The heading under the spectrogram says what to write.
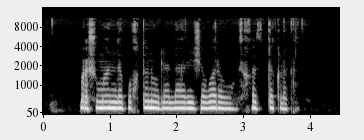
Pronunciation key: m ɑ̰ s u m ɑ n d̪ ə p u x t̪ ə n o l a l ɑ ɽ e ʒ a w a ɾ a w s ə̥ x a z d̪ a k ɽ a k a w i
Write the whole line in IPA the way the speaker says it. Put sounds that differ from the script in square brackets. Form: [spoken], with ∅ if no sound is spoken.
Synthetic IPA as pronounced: m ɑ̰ [ʃ] u m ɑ n d̪ ə p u x t̪ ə n o l a l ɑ [ɾ] e ʒ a w a ɾ a w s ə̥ x a z d̪ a k ɽ a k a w i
